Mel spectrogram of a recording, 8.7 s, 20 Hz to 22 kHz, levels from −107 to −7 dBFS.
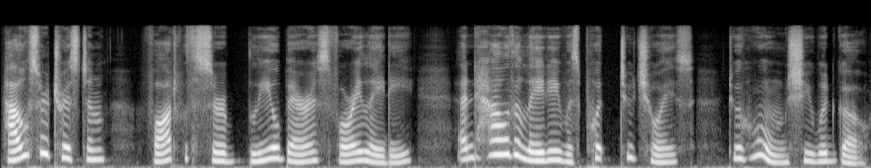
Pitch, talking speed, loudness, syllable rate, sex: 215 Hz, 160 wpm, -20 LUFS, 3.9 syllables/s, female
